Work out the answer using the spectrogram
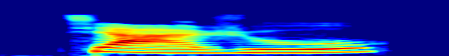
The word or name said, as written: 假如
